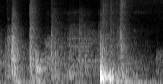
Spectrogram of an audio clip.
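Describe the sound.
A door opens as people hurry into a pantry: a few quick clicks and rattles, then one heavier, louder thud that fades out.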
